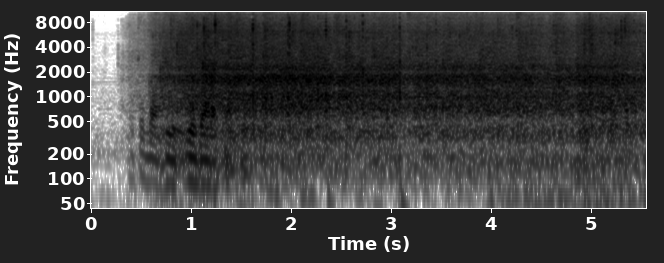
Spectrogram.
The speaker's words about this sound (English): Jordan's King Abdullah II was applauded after he delivered the keynote address to fellow Arab heads of state at the 28th Arab League summit in Amman.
